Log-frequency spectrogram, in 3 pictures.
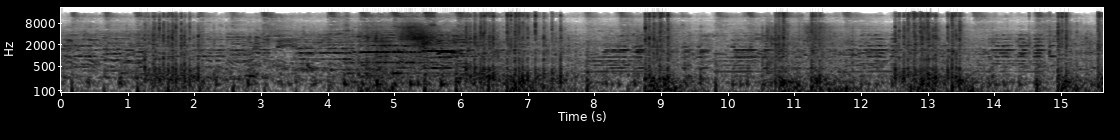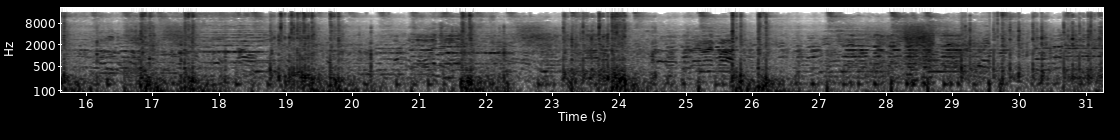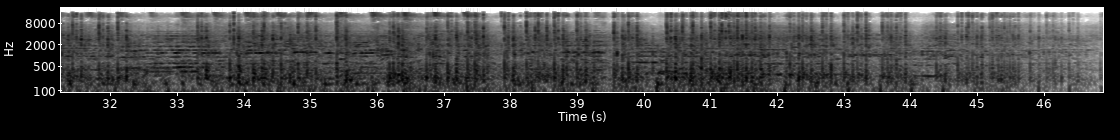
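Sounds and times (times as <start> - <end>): band music: 0.0 - 46.9
firecrackers crackling and banging: 0.0 - 46.9.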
